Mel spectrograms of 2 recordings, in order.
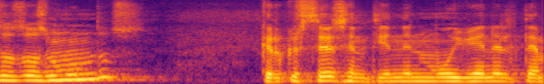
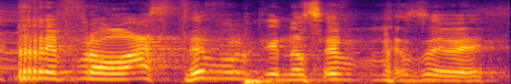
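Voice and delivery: laughing; 7 semitones higher, slower than usual. Real, not acted. Teasing the host about his accent.

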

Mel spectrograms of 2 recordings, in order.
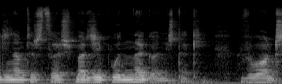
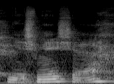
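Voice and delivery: stifled giggles; 3 semitones higher, much slower than usual. Real, not acted. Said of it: "Czemu się śmiejesz?".

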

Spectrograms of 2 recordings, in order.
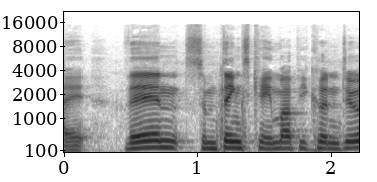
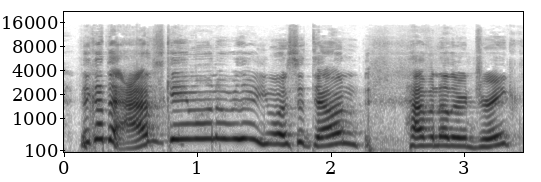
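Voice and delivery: much higher, eager pitch; excited high pitch; 9 semitones higher than usual. Pretend. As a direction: sell it with playful excitement. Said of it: "you look through the windows".

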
